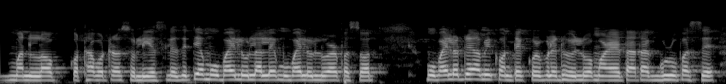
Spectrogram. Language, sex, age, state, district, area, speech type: Assamese, female, 45-60, Assam, Sivasagar, rural, spontaneous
